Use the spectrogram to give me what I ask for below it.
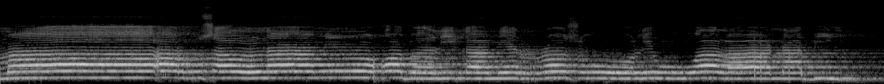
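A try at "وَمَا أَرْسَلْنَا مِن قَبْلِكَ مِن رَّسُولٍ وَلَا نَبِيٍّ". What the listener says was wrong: iya, gunahnya idgham bi gunah kurang tuh. Rasuli wala nabi. Nah, kalau waqafnya begitu karena bertasydid ya.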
